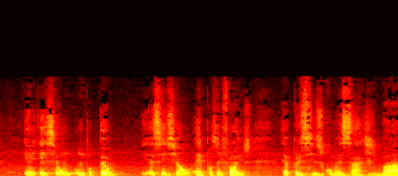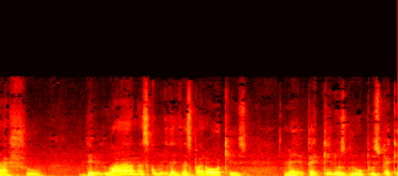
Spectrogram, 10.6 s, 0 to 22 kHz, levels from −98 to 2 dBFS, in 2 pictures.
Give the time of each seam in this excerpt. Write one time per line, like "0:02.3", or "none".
none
